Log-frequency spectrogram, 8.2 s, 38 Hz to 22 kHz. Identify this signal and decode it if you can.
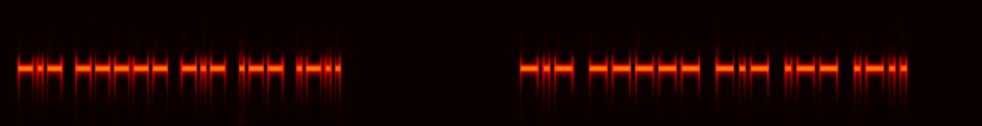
Morse code, heard as a keyed tone, about 32 wpm, 700 Hz. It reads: K0KWL K0KWL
